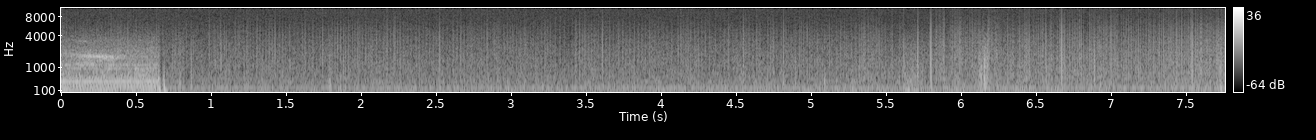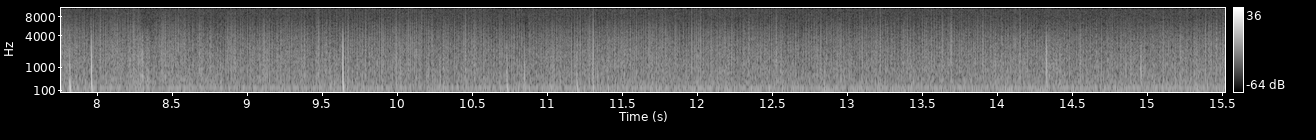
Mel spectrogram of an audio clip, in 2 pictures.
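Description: Fingers rustle through dry puffed rice in a bowl.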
